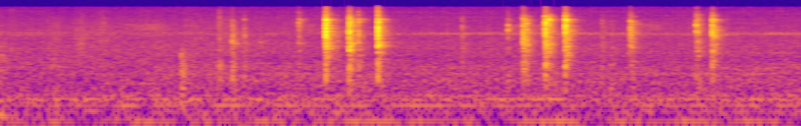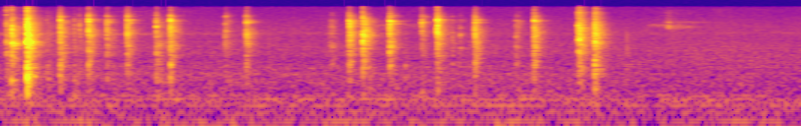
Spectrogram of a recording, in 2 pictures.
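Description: Typing on a computer keyboard: short, irregular runs of keystrokes with pauses between, the loudest strike about halfway through, over a faint steady low hum.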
